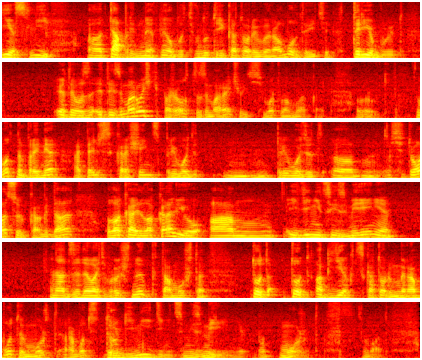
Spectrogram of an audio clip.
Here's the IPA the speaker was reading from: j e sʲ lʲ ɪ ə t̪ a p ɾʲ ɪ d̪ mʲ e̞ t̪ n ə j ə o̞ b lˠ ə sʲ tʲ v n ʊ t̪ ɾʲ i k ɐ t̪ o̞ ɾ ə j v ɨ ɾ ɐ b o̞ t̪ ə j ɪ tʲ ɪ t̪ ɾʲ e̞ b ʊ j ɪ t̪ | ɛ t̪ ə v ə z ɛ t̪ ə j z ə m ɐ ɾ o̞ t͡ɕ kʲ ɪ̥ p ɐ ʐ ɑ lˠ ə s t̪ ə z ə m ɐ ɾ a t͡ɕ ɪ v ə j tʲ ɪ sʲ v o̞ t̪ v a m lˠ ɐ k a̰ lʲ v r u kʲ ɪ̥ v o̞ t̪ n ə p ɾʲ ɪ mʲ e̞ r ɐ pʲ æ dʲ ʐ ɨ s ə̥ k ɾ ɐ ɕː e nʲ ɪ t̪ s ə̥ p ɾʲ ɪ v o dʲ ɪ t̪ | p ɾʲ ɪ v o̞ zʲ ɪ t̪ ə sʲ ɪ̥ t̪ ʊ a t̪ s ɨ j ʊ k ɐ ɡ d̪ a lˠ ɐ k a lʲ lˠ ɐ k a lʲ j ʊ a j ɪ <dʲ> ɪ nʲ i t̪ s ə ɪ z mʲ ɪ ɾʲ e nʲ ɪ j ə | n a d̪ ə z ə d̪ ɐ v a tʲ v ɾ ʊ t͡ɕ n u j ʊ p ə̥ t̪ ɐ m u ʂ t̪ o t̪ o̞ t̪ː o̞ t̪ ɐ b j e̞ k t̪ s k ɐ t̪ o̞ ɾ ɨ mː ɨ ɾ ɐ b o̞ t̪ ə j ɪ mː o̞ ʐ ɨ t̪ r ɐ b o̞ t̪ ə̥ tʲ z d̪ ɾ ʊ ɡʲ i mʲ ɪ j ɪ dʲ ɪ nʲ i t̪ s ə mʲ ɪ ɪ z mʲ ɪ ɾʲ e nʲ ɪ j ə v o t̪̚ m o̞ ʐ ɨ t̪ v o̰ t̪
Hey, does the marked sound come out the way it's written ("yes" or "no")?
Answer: yes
